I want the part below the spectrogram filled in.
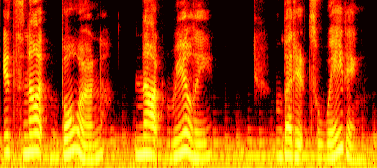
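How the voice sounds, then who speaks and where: A woman acts out a quiet, self-possessed woman in a gothic audio drama. She speaks slowly, with a hushed and faraway air. Music plays clearly behind her. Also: a little high, voice pushed up. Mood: quietly assured. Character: quiet, assured, dreamy woman of gothic occult shop.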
